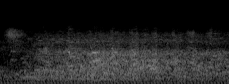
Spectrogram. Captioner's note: laughter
